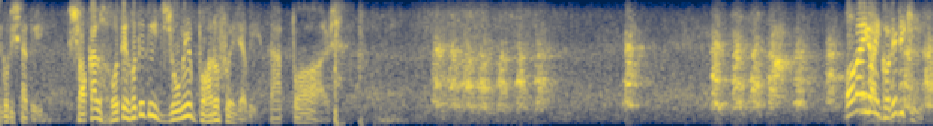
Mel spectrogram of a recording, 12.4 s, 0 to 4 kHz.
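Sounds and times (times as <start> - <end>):
speech: 0.1 - 4.6, 11.3 - 12.4
stray street dog barking: 5.7 - 7.5, 8.3 - 8.7, 9.4 - 11.3, 11.9 - 12.4.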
